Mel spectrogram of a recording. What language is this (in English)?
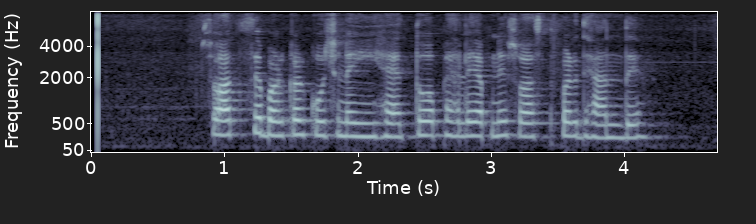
Hindi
